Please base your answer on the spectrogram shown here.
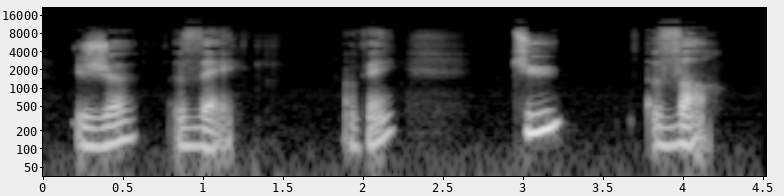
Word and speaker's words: tu vas: Okay, tu vas. Same thing here, final S not pronounced.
